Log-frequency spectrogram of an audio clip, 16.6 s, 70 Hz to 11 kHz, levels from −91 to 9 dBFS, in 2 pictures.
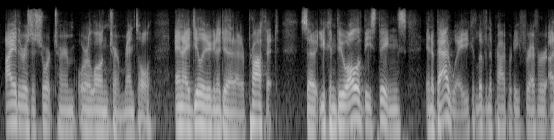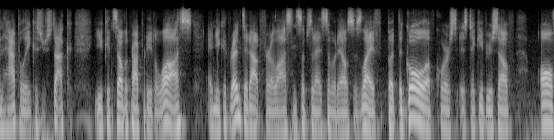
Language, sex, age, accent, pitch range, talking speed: English, male, 20-39, American, 100-125 Hz, 260 wpm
